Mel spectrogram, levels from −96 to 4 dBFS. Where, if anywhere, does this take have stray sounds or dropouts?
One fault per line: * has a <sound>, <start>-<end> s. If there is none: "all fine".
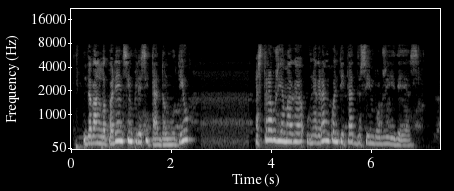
all fine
